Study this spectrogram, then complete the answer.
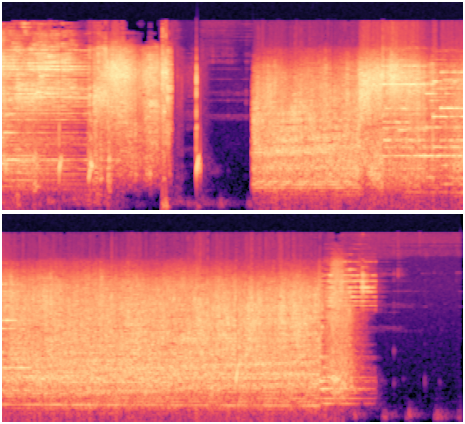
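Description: Cheerful game music plays.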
